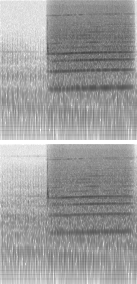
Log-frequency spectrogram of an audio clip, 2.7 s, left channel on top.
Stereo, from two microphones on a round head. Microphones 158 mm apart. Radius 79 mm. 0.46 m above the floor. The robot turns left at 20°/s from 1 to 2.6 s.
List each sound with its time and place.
0.9 s a finger snap: 20° right (ahead or behind), 0.9 m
